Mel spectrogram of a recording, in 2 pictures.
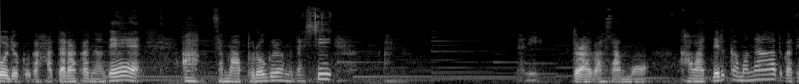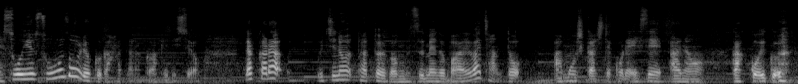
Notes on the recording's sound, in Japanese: お聞き苦しい雑音すみません。雑音注意。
